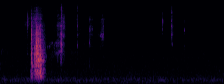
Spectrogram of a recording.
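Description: A page torn during paper journaling: a short, close rip followed by a few faint, scattered ticks and light crinkles in an otherwise quiet room.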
